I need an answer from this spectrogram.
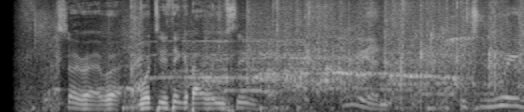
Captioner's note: people applaud in background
